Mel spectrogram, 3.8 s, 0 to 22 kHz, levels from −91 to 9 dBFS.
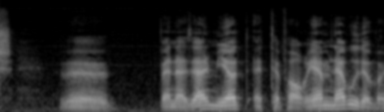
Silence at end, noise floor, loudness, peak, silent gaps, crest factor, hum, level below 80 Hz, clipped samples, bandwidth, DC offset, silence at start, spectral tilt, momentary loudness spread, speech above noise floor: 0 s; -62 dBFS; -30 LUFS; -10 dBFS; none; 22 dB; none; -64 dBFS; under 0.1%; 13.5 kHz; under 0.1%; 0 s; -5 dB/octave; 12 LU; 32 dB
